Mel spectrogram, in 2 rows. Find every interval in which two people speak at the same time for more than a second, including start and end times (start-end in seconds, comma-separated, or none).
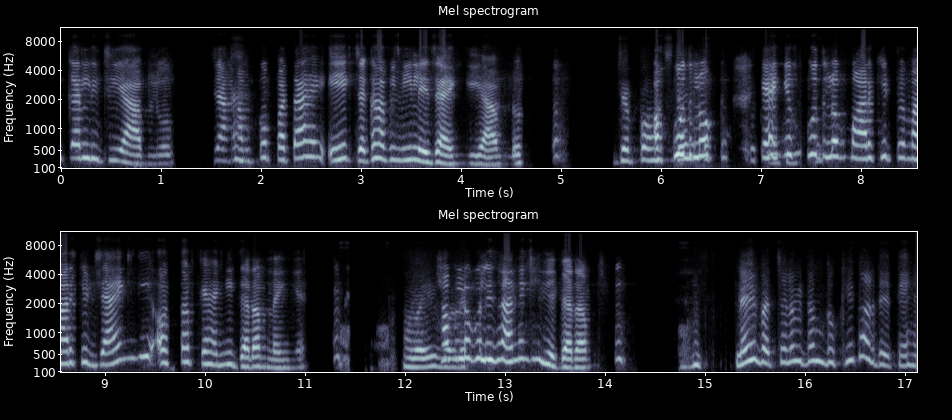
6.0-7.4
